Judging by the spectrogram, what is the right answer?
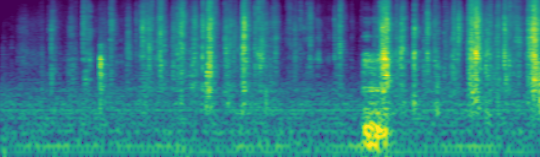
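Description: Foil wrapper of a Panini Prizm football card hobby pack being torn open and crinkled in the hands. It makes a quick, irregular run of crackles that grows louder after about half a second, with louder crinkles near the end.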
